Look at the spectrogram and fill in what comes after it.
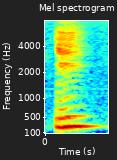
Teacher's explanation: ई जीभ हिलेगी जरूर, लेकिन आप देखिए जिह्वा किसी स्थान को टच नहीं करेगी, किसी स्थान को नहीं छुएगी।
